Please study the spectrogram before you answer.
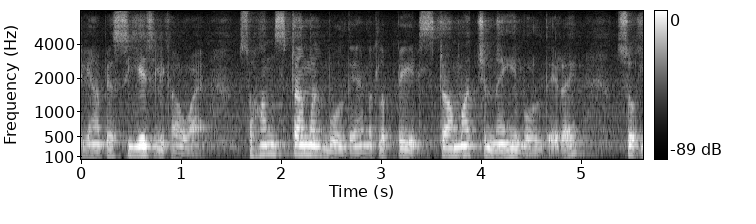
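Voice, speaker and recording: Male English teacher, explains step by step, spells out sounds letter by letter, mid-pitched voice, faint background hiss. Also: darkish tone. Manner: explains step by step, often checks with "right?" and "okay?". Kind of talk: spoken English lesson.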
